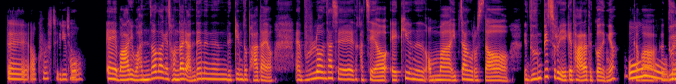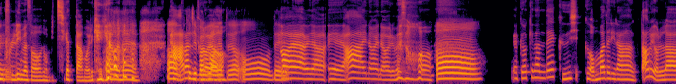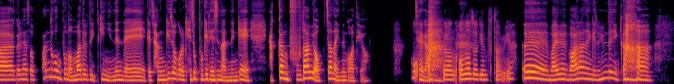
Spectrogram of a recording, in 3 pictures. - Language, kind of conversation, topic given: Korean, advice, 새로운 환경에서 외롭지 않게 친구를 사귀려면 어떻게 해야 할까요?
- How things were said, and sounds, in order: laughing while speaking: "이렇게 얘기하면은"; laugh; in English: "I know, I know"; other background noise; laughing while speaking: "이러면서"; laughing while speaking: "제가"; laugh; laughing while speaking: "힘드니까"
